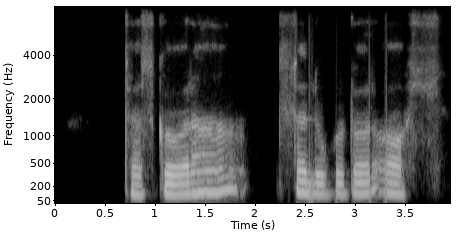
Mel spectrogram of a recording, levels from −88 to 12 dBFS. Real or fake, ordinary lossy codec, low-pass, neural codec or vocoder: fake; Opus, 32 kbps; 7.2 kHz; vocoder, 44.1 kHz, 128 mel bands every 512 samples, BigVGAN v2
